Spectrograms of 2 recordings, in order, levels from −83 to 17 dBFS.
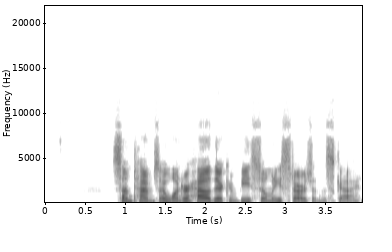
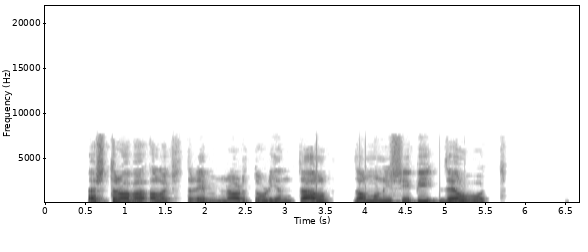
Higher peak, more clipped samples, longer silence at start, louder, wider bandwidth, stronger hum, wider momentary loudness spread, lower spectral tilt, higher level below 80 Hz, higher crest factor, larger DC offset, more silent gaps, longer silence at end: about the same, -2 dBFS vs -2 dBFS; neither; first, 0.85 s vs 0.55 s; second, -27 LUFS vs -18 LUFS; first, 10 kHz vs 7.8 kHz; neither; first, 14 LU vs 9 LU; second, -3.5 dB/octave vs -7 dB/octave; second, -66 dBFS vs -52 dBFS; first, 26 dB vs 18 dB; neither; second, none vs 1.72-1.77 s, 3.63-3.85 s; second, 0.05 s vs 1.2 s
